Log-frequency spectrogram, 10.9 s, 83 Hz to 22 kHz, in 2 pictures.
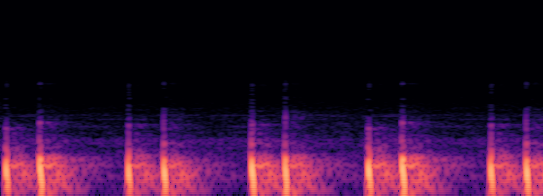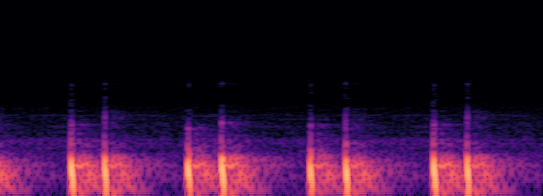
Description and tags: Simple heart beat sound I made for anyone to be able to use in any project 100% free.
